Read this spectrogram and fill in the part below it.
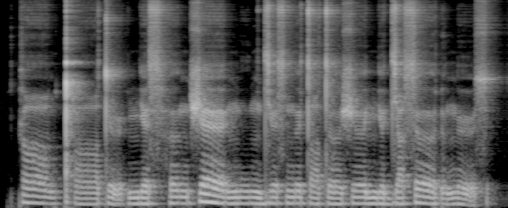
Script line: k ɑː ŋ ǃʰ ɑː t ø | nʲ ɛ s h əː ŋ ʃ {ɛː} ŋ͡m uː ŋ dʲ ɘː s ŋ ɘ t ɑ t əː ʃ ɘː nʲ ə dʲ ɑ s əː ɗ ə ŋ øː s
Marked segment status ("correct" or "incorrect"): correct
